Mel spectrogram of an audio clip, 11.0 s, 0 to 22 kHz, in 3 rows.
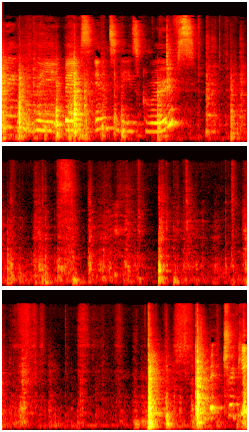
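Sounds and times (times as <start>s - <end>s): wood scraping and knocking on wood: 0.0s - 11.0s.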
